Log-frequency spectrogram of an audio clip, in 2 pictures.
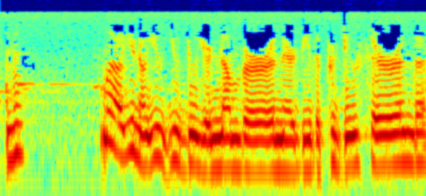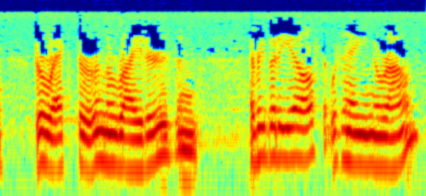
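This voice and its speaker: Frank middle-aged wife, thin radio sound. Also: female voice, fairly low pitch, moderate pace. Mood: wry, confiding. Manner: wry, plain-spoken, emphatic. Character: frank, wounded middle-aged wife, former chorus girl. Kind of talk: 1970s radio drama acting. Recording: lo-fi phone-like old radio broadcast, music behind.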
